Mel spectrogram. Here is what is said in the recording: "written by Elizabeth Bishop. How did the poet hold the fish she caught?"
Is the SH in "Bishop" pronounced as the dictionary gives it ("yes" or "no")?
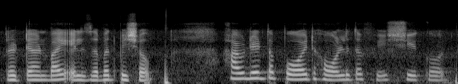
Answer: yes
